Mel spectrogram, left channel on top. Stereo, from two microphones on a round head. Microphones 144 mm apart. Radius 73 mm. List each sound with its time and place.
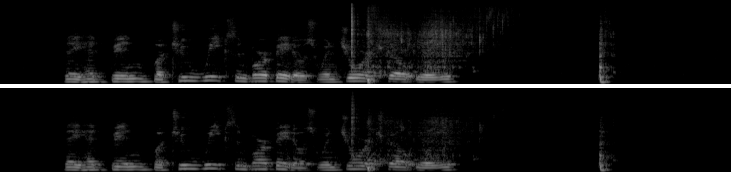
0.6 s a man speaking: 10° right (ahead or behind), 2 m; by 4.5 s 10° left (ahead or behind), 4 m
3.5 s a splash: 50° left (ahead or behind), 1.0 m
